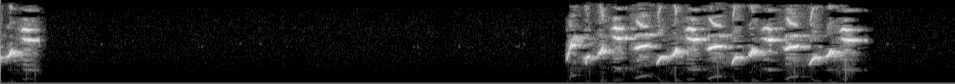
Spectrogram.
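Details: Maknin, the European goldfinch, singing as a tutor model for young goldfinches: a brief twitter at the start, a long silence, then about one and a half seconds of quick, jingling, chattering notes.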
